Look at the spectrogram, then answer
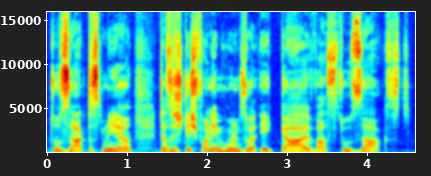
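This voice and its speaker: A brooding male captain, played by a female reader who speaks with cold, firm control. His lines come slow and steady. The recording is dry and close. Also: medium pitch, smooth, no room sound, natural voice.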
